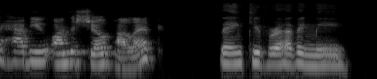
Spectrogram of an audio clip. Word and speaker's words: Palak: So the emphasis is on the first part, palak.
